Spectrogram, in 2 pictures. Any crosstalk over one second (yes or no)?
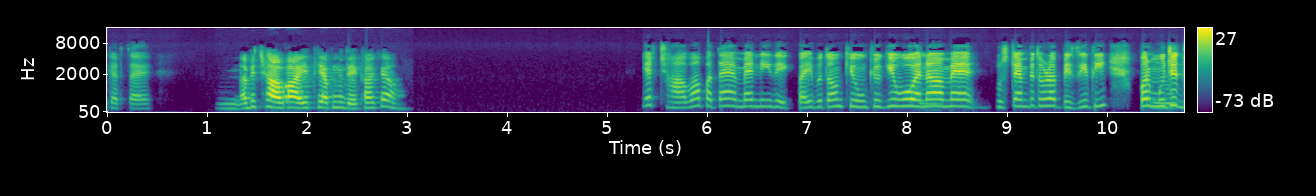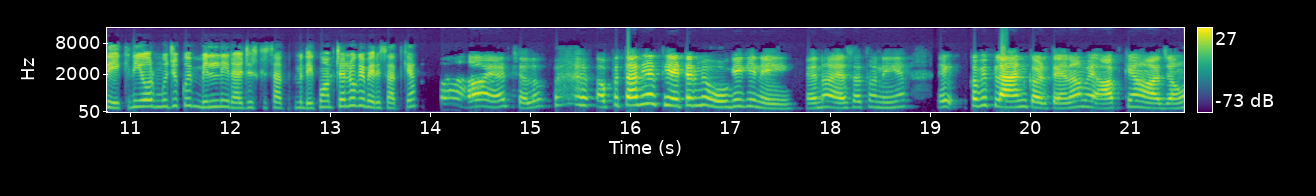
no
